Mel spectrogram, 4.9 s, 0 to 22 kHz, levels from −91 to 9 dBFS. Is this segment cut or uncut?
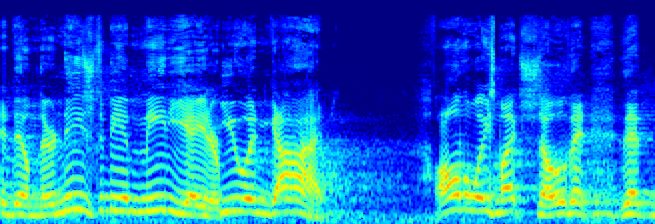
cut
